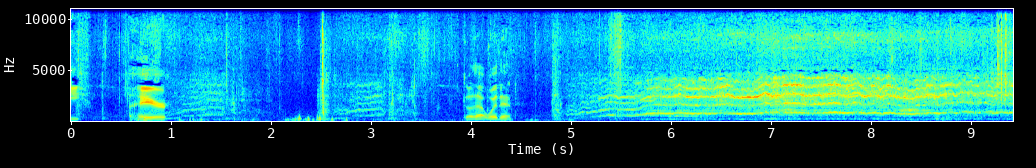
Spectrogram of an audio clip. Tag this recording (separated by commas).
Speech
